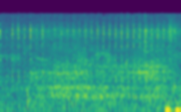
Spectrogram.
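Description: Video camera's zoom motor running as the lens zooms out, a faint, rapid, even ticking.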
